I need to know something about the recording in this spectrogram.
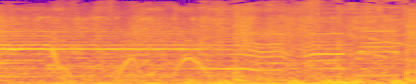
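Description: Experimental electronic music: a held high synth tone that steps down about one and a half seconds in, with short arching pitch glides, over a dense noisy texture and a steady low rumble.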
